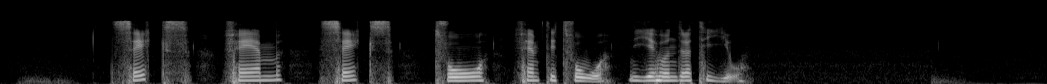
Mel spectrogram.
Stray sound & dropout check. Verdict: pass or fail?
pass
